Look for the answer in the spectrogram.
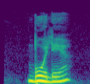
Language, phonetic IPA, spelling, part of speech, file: Russian, [ˈbolʲɪje], более, adverb, Ru-более.ogg
- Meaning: 1. more 2. more than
